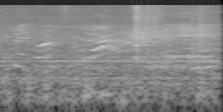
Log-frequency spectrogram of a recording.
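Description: Young children calling out and chattering as they play, over a constant background hubbub and a steady hum. A brief sharp tap sounds about one and a half seconds in.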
